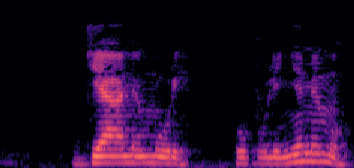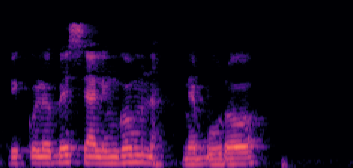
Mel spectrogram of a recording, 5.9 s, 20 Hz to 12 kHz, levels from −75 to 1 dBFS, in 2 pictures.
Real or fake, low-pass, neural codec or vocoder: real; 7.2 kHz; none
